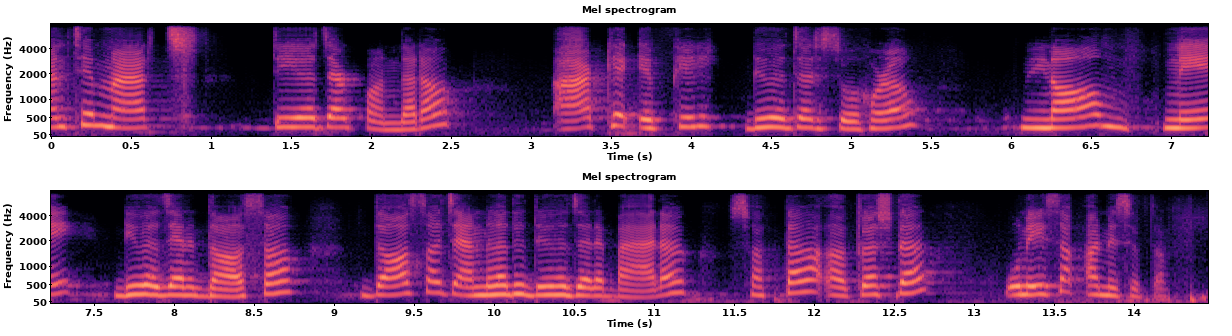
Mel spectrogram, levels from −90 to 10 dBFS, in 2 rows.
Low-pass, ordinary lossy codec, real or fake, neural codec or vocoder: 7.2 kHz; none; fake; codec, 16 kHz, 0.5 kbps, X-Codec, HuBERT features, trained on balanced general audio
